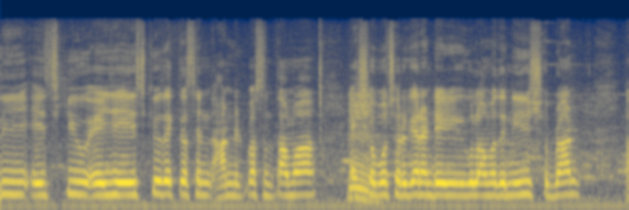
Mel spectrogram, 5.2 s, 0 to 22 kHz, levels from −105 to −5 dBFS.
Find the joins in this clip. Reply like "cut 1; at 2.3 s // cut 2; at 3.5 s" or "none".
none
